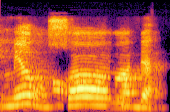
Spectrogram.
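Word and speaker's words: مِرْصَادًا: Nah, jadi bacanya huruf ro-nya ikut tebal. Jadi mirsoda. Mir bukan mir. Ya, jadi jangan mir, tapi mirsoda. Kanat mirsoda.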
